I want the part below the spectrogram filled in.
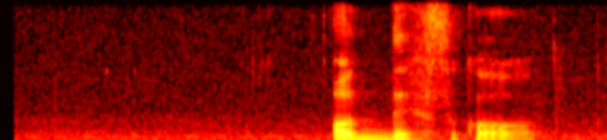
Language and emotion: Russian, neutral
